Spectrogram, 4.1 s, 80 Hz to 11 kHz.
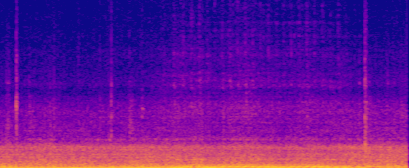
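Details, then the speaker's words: Chevrolet Caprice box Chevy, small block V8, on a test drive checking transmission shifting: deep steady rumble under way, even firing, no knocks or misses; healthy but owner says very slow. "but it it sound good though you know what I'm saying it sound really good but it's just super super slow"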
